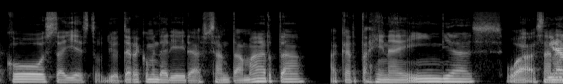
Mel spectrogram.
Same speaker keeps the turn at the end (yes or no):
no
